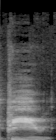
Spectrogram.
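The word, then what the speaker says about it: Austin Peay: So I don't even know if I'm pronouncing that. Let's correct. go P. It's P. Let's go P-E-A? P. What? It's Yeah, P-E-A. It's P. P-E-A-Y.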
